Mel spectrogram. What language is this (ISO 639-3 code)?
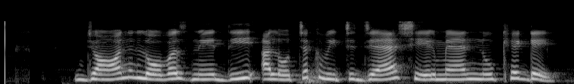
pan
